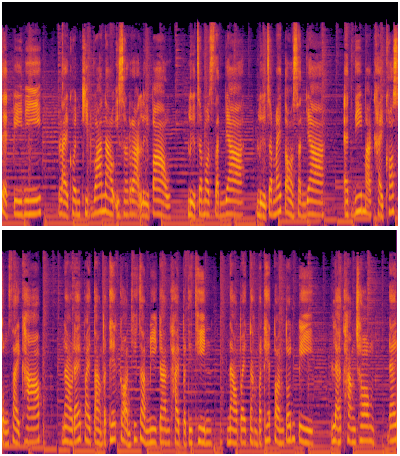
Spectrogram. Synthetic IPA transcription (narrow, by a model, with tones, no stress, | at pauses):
t͡ɕe˨˩t̪̚piː˧niː˦˥ | laː˩˦jkʰo˧nkʰi˦˥t̪̚waː˥˩naː˧wʔi˨˩t̪̚sa˧ɾa˧˦ɾɯː˩˦paː˨˩w | ɾɯː˩˦t͡ɕa˨˩mo˨˩t̪̚sa˩˦njaː˧ | ɾɯː˩˦t͡ɕa˨˩ma˥˩jt̪ɔː˨˩sa˩˦njaː˧ | ʔɛ˦˥t̪̚diː˥˩maː˧˩kʰːa˨˩˦jkʰɔː˥˩so˩˦ŋsa˨˦jkʰaː˦˥p̚ | naː˧wdaː˥˩jpa˧jt̪aː˨˩ŋpɾa˧t̪ʰeː˥˩t̪̚kɔː˨˩nt̪ʰiː˥˩t͡ɕa˨˩miː˧kaː˧nt̪ʰaː˨˩jpa˧t̪i˧˩t̪ʰi˧nːaː˧wpa˧jt̪aː˨˩ŋpɾa˧t̪ʰeː˥˩t̪ːɔː˧nt̪o˥˩npiː˧ | lɛ˦˥t̪ʰaː˧ŋt͡ɕʰɔ˥˩ŋdaː˥˩j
